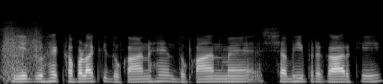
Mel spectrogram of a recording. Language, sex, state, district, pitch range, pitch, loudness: Hindi, male, Madhya Pradesh, Katni, 125-135 Hz, 130 Hz, -20 LUFS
